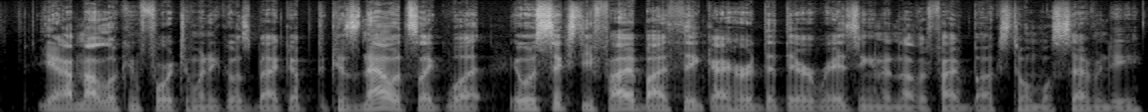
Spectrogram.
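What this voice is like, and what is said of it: Strained voice giving out. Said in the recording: “my voice is suddenly giving out right now”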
